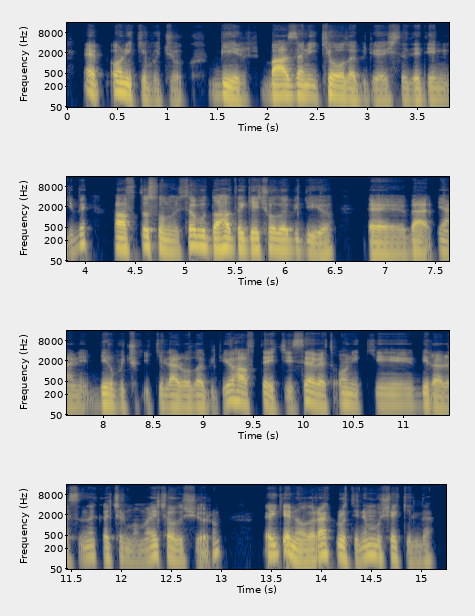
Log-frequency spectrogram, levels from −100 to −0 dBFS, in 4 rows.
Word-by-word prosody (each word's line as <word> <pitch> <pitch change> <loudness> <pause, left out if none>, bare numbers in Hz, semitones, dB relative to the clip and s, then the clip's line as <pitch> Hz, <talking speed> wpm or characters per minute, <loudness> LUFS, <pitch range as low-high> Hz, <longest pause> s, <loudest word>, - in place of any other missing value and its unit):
Hep - - +2
00.30-1.00 95 - 0
bazen 110 0 +6
2.00 105 +3 +1
olabiliyor 85 -5 0
işte, 80 +2 -9
dediğim 85 0 -5
gibi. 115 +12 -4 0.3
Hafta 120 +2 +5
sonuysa 120 +1 +2
bu 130 -3 +3
daha 115 0 +6
da 115 - +4
geç 115 +1 +1
olabiliyor. 105 -5 0 0.4
Eee, 85 -1 +1
bel 95 -3 +2
yani, 90 -4 -6
1.30-2.00'ler 95 -1 -3
olabiliyor. 90 +5 -3
Hafta 115 -4 +1
içiyse, 80 - -4
evet, 100 -6 +1
00.00-1.00 100 0 -6
arasını 85 +7 -4
kaçırmamaya 105 0 -5
çalışıyorum. 90 -7 -5 0.4
Eee, - - +4
genel 130 -3 +4
olarak 125 +11 +1
rutinim 120 +1 0
bu 115 - -2
şekilde. 90 -6 -7
100 Hz, 130 wpm, -24 LUFS, 90-115 Hz, 0.4 s, bazen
